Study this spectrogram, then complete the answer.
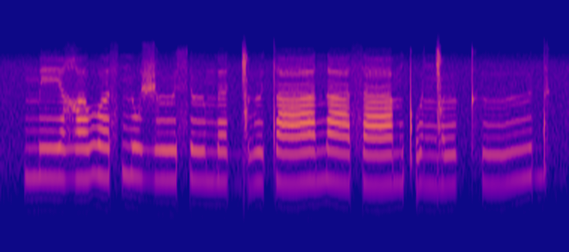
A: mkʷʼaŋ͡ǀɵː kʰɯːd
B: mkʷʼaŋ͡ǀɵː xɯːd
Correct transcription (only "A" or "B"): A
